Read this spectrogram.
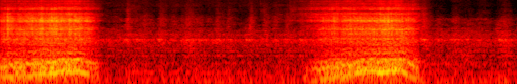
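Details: Two long, rough, vibrating snores about three seconds apart, with quiet breathing between and steady background noise, possibly at a beach; snoring.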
